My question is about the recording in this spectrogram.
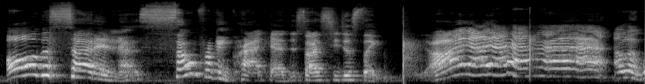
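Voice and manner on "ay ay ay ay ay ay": high, drawn-out mock wail; retold yelling. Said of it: "And she just yelling the whole time".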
